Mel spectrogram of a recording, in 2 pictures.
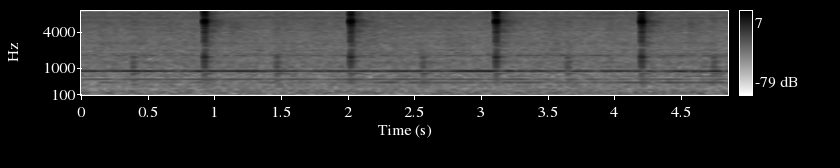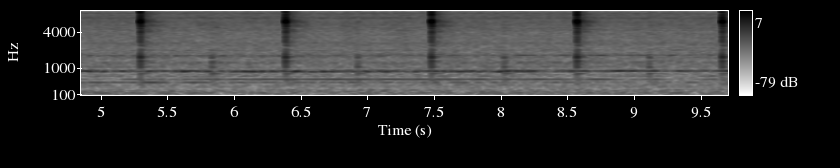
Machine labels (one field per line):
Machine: valve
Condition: normal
